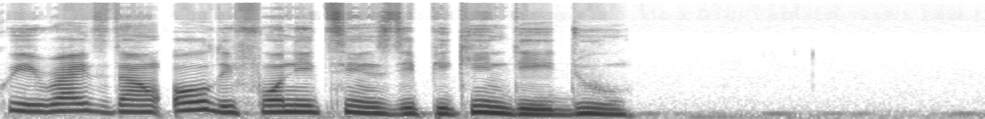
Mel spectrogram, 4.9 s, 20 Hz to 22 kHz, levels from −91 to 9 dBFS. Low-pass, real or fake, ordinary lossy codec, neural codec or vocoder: none; real; none; none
